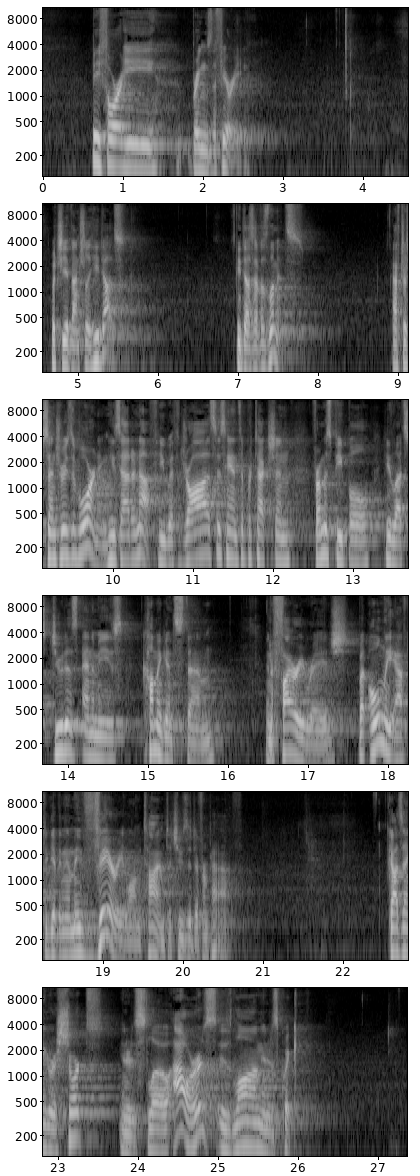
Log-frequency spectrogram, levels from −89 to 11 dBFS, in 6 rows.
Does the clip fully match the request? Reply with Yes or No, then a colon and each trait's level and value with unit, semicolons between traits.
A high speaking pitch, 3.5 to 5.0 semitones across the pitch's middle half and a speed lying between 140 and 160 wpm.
No: low, 135 Hz; average, 3.8 semitones; average, 150 wpm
